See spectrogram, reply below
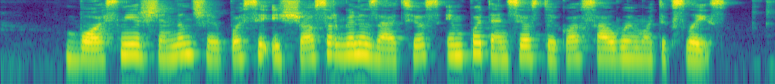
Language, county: Lithuanian, Vilnius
